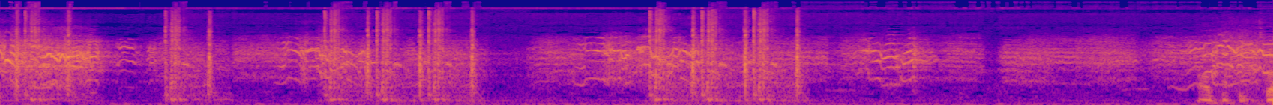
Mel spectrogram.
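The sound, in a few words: red and green macaws calling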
